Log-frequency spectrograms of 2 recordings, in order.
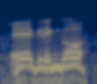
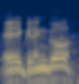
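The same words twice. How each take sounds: First: Gringo in a hammed-up Mexican accent, much higher; mock Mexican accent. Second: Gringo in a hammed-up Mexican accent, higher and louder; mock Mexican accent. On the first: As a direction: call out gringo again like a jokey Mexican. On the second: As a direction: call out gringo like a jokey Mexican. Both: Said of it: "with a Mexican accent".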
